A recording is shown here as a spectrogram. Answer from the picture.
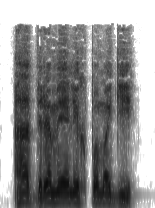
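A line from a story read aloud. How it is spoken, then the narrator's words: Furious loud exclamation. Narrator (Russian): Чертополох в бешенстве громко воскликнул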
